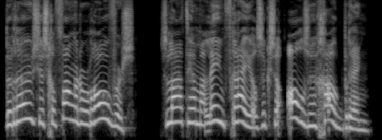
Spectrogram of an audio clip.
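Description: A woman voicing a clever, brave little boy in a children's story, with a high, eager and excited way of talking, recorded dry and close. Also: unhurried, vocal fry, dry recording, heavily acted. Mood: urgent.

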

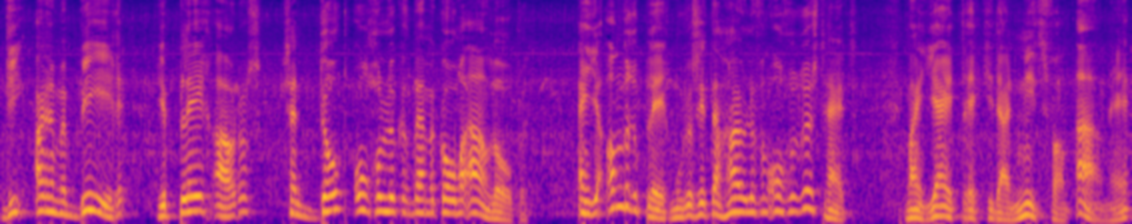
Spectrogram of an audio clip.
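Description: A gruff storybook weatherman who growls and snaps at a naughty child, as a male reader puts him on. His voice swings widely and turns loud and sharp when he scolds, with a faint hum of noise behind him. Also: high-pitched, big pitch swings, moderate pace, pitched above the performer's own voice. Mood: scolding. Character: gruff grown man, the stern weatherman.

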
